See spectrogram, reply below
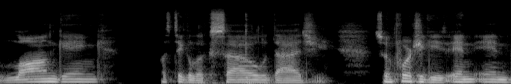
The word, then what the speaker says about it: saudade: Today we're talking about the word saudade or saudade. Saudade or saudade is one of the most famous words in the Portuguese language. In Portugal, it's pronounced saudade. In Brazil, it's pronounced saudade or saudade.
